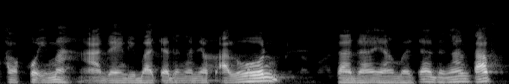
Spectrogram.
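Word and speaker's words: يفعلوا: Kalau yaf'alun itu wama yaf'alu bukan yaf'alun ya.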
